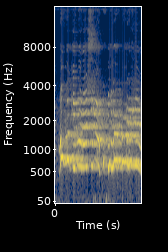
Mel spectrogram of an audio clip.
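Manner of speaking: very high, loud squealing tantrum; acted kid yelling at the top of the range; angry child scolding. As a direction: throw a shrill hungry tantrum at mama. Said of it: "marah-marah, mamahnya malah dimarahi".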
